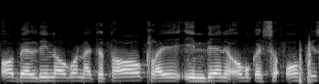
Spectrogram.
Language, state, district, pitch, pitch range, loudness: Kokborok, Tripura, West Tripura, 165 Hz, 160-170 Hz, -13 LUFS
